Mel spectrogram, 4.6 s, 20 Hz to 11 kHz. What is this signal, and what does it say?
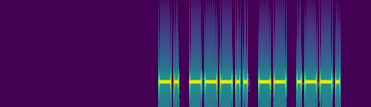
Morse code, heard as a keyed tone, about 25 wpm, 700 Hz. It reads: N8MP
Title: USA Call Signs - 4 Characters - 25wpm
